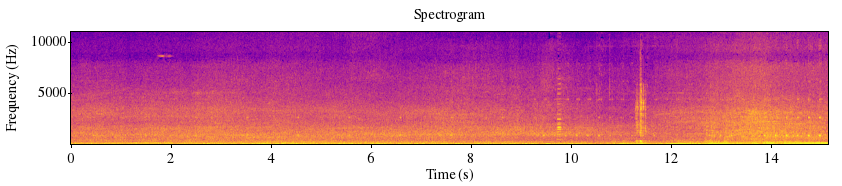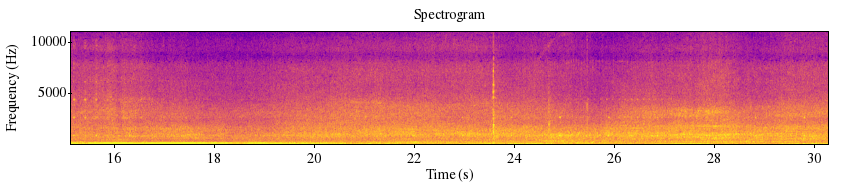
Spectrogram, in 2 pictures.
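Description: Road traffic at a busy city intersection, with cars passing close by. About twelve seconds in, a low engine hum rises and holds for several seconds before fading out.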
